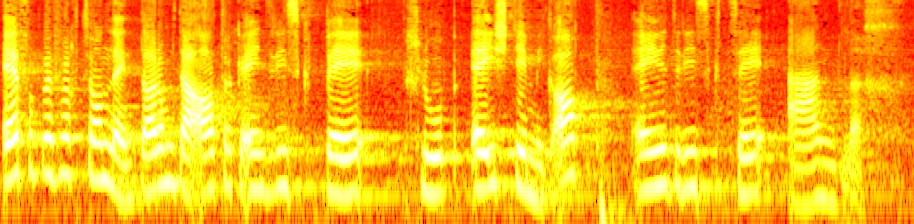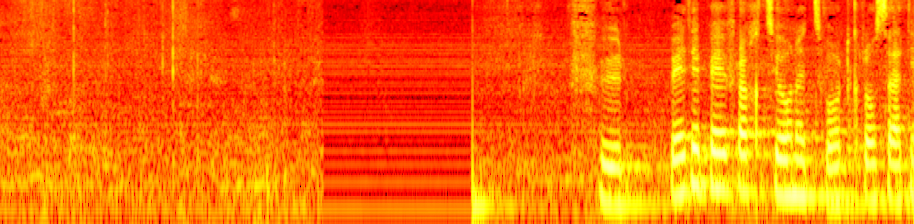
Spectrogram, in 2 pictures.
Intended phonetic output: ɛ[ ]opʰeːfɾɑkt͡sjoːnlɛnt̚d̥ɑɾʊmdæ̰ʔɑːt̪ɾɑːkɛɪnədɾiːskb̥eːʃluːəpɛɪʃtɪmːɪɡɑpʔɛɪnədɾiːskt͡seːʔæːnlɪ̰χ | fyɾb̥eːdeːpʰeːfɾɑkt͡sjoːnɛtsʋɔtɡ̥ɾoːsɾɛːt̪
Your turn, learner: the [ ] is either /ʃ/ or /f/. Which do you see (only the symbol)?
f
